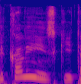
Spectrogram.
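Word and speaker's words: Kalinske: że pre ten prezes amerykańskiego oddziału SEGI nazywał się Kaliński, tak się go wymawia, to, tak, nie?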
